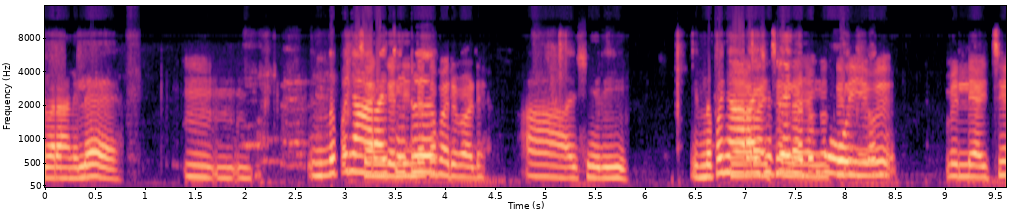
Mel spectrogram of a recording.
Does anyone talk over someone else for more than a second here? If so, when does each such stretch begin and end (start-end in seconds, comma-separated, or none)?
6.9-8.4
